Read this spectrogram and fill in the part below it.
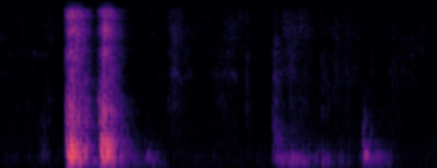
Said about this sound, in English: Excuse me, I'm just going to blow my nose.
